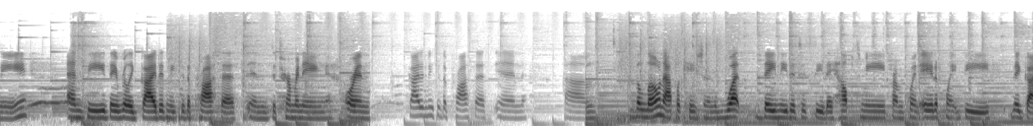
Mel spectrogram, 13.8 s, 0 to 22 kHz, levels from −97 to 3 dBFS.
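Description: From 4.93 to 7.81 s the audio falls by about 22 dB and then returns at full level. The likely cause is one channel inverted: with one stereo side flipped in polarity, everything common to both channels cancels when they are summed to mono. What tells this apart from a simple gain dip or dropout is that each channel alone keeps its full level, and the loss appears only in the mono sum. The small residue that survives is the difference between the channels.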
